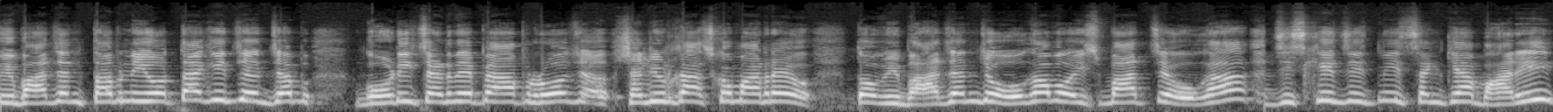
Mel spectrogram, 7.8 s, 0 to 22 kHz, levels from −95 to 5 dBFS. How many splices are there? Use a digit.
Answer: 2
